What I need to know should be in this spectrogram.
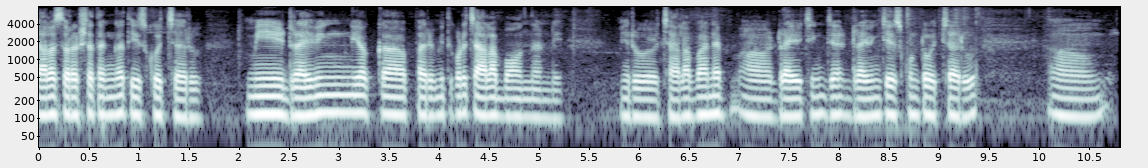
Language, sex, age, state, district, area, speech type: Telugu, male, 18-30, Andhra Pradesh, Eluru, rural, spontaneous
